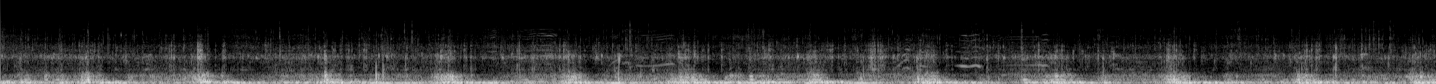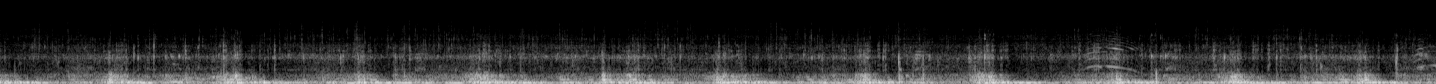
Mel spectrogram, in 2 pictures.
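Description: Oars splash and dip into water in a steady rhythm.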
